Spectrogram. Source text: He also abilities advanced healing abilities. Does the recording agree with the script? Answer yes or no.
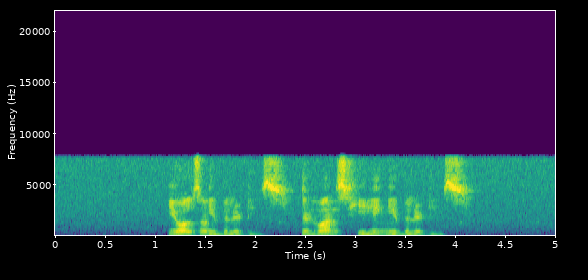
yes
